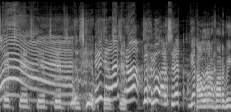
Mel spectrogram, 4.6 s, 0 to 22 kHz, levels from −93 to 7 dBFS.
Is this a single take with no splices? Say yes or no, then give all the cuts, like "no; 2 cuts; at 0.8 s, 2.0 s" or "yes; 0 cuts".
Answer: no; 1 cut; at 2.8 s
